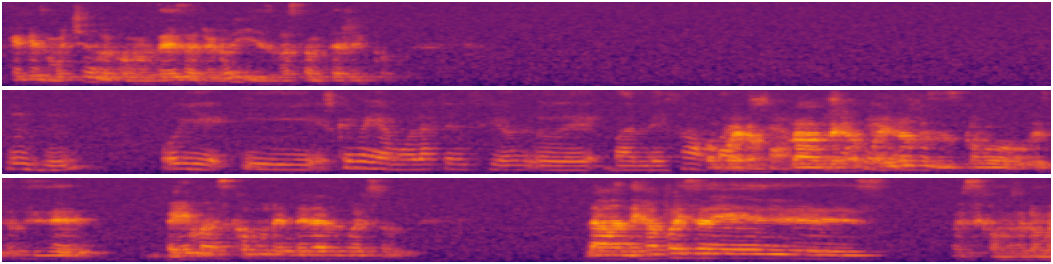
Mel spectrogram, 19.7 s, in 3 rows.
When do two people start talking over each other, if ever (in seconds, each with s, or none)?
11.0 s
